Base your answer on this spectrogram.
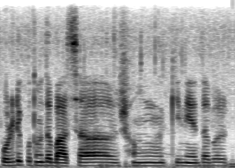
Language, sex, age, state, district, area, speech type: Bengali, male, 30-45, West Bengal, Birbhum, urban, spontaneous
